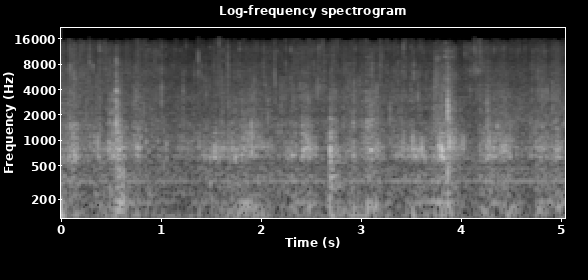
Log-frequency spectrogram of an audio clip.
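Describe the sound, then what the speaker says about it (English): Pecans stirred into melted butter in a pan, a low steady sizzle with soft scraping and shuffling from the stirring throughout. "Mix our little pecans up in the butter."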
